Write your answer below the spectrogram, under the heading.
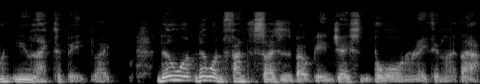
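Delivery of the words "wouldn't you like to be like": put-on seductive whisper, higher. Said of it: "seductively just whispering to you".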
